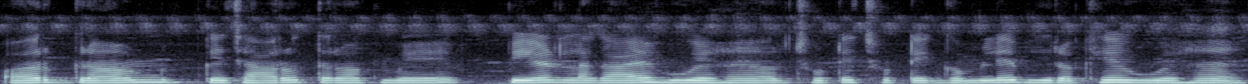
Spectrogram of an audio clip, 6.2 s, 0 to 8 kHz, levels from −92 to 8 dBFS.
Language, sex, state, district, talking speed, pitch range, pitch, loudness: Hindi, female, Jharkhand, Palamu, 175 wpm, 185-200 Hz, 190 Hz, -15 LUFS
